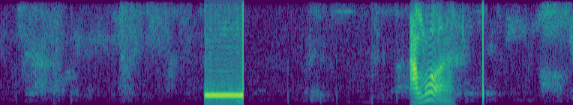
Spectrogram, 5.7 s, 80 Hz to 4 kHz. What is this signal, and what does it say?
Ringback tone (China, 450 Hz), with speech.
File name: out- -2008- - - .3470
